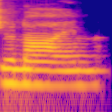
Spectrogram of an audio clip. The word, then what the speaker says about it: Janine: Rhymes with wine. Thank you. It's Janine. I knew it was.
